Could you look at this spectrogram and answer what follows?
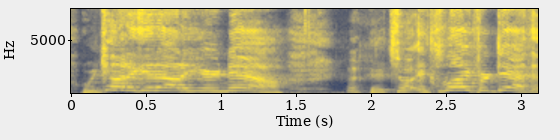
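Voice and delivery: high, urgent melodrama; hammed-up auditioning actor, high-pitched. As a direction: overact it like a life-or-death screen test. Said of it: "the guy doing the audition's like".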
